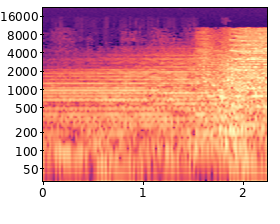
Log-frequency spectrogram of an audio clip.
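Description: Television programme's closing theme music: a sustained low chord over a deep, pulsing bass, swelling and brightening near the end.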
